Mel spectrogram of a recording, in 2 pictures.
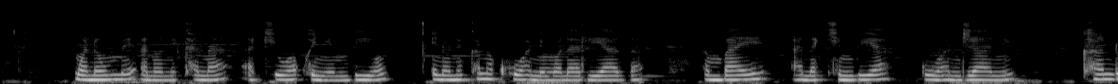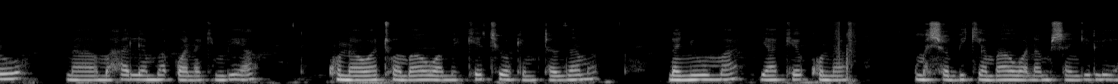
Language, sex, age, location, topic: Swahili, female, 18-24, Kisumu, government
